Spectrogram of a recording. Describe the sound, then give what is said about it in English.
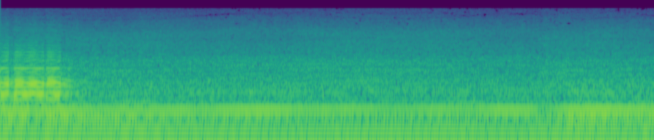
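A police cruiser's horn in a police-roleplay driving game gives a brief, plain civilian-style honk of about half a second, followed by a steady low engine hum. “the horn sounds more like a civilian horn. Wow, impressive.”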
